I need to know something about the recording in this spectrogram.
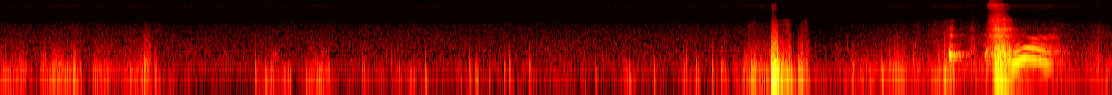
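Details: Quiet rustling, then a sharp burst at about eight seconds and a louder voiced burst near ten seconds; sneezes.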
